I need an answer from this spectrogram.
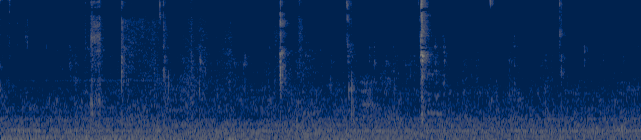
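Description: Quiet chewing of a bite of pan-cooked portobello mushroom steak, with a few faint mouth clicks over a low steady room hum.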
